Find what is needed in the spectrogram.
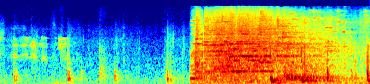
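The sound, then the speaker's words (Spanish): Glass window panes shattering as a zombie breaks through them: a sudden loud crash with sustained crackling debris lasting about two seconds, following a quieter stretch of faint scattered taps. “Un zombi rompe los cristales, introduce las manos y agarra a Ben.”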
